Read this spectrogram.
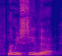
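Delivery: high, eager demand; excited sheik reaches for the jacket. Retold or imitated. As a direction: grab it, voice way up.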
